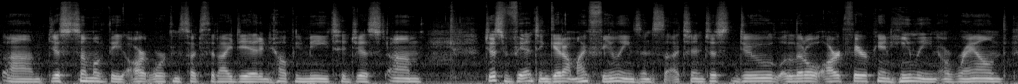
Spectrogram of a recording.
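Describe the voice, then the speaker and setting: A man of medium pitch speaks at a moderate pace with fairly even intonation. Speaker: vlogger and cartoonist. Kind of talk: casual commentary vlog. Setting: apartment at home. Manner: many fillers, halting.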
